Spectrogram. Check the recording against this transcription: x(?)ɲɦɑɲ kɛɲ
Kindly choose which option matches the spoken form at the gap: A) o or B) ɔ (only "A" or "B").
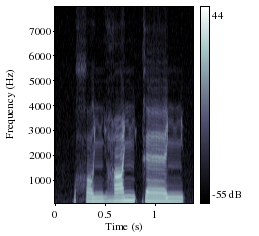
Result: B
